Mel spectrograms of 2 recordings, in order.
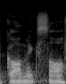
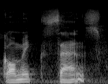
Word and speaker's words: Comic Sans: boring powerpoints that with a comics or font wait isn't that pronounced comic sans font hi everyone I'm with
